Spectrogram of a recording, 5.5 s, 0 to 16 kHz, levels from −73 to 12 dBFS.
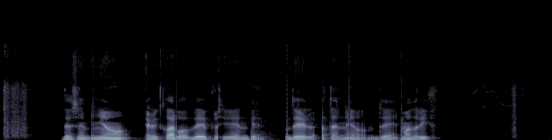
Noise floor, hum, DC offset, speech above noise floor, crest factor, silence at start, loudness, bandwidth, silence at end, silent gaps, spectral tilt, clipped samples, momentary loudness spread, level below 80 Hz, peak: -69 dBFS; none; under 0.1%; 45 dB; 24 dB; 0.05 s; -25 LUFS; 11 kHz; 0.35 s; none; -7.5 dB/octave; under 0.1%; 9 LU; -54 dBFS; -4 dBFS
